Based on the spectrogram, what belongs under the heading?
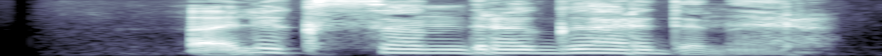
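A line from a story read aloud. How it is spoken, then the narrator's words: Quiet. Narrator (Russian): тихо произнес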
